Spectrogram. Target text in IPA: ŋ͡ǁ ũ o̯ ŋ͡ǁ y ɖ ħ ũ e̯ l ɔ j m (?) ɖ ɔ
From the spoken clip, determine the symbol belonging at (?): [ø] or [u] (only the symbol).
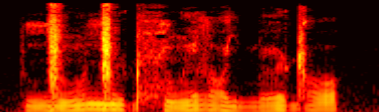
ø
